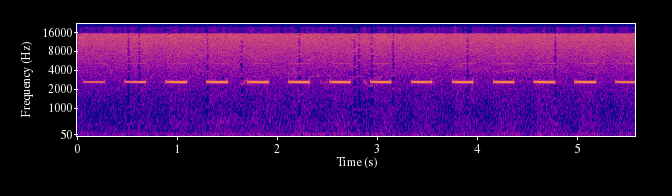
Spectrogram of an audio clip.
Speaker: and never know when the remotes gonna be beeping giving you that error basically it's calibration error that constant loud beeping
